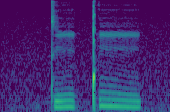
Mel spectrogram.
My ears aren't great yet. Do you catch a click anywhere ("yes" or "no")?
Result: yes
